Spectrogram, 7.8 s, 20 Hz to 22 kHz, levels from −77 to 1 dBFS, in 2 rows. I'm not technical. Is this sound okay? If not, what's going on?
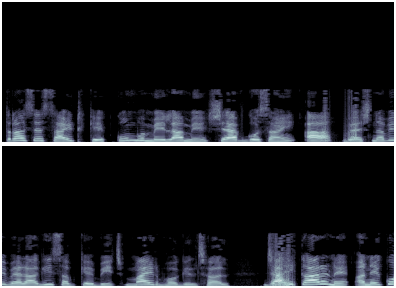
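No. The speech sounds plainly watery and swirly throughout, with nothing above 8.3 kHz, so it's dull on top. That's MP3 compression, likely from too few bits to spend.

There's also processor overload crackle: gritty tearing from 3.2 to 3.55 s, just before "बैरागीसभ के बीच मारि", and again from 6.60 to 6.87 s. An overloaded computer kept missing tiny audio deadlines and replayed bits of old sound.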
